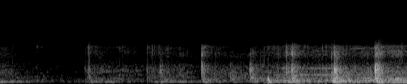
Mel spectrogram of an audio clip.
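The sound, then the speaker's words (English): A building's furnace control knob being turned to get heat, giving a steady series of sharp clicks about every half second that grow slightly louder, with a low hum underneath and no talking. “Where is that control? Hmm, here it is. I'll just turn it this way.”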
